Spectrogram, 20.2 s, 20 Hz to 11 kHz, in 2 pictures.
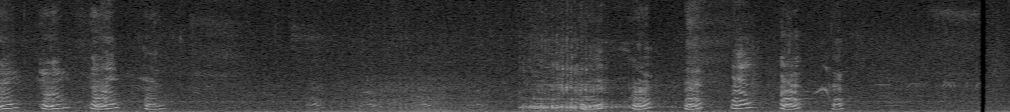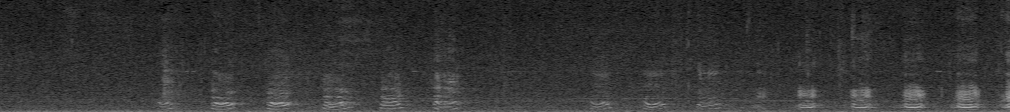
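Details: Several Steller sea lions, residents of an outer harbour, chat together on a sunny January 2012 day: rapid bursts of hoarse, harmonic barks, a louder rough call near the middle, then a lighter chorus of repeated calls over low rumble.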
